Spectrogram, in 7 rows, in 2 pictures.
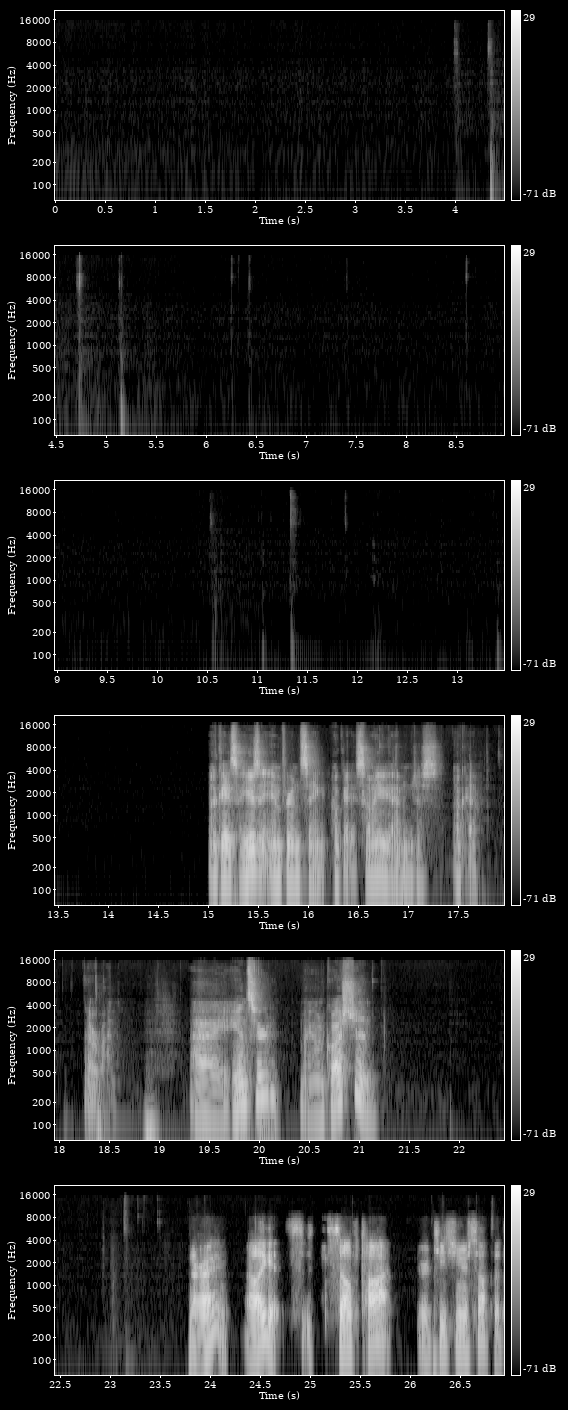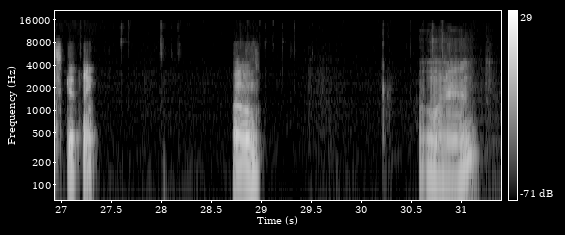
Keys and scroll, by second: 11.0 3, 11.3 Return, 11.9 space, 13.4 c, 18.0 3, 19.0 space, 20.0 m, 23.2 space, 23.8 m, 26.3 p, 28.0 space.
